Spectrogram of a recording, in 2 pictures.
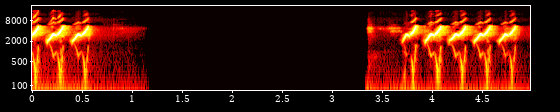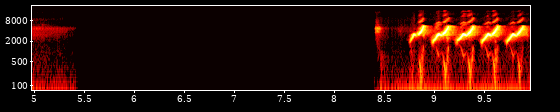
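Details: Black-naped monarch, Taiwan endemic subspecies Hypothymis azurea oberholseri, giving three runs of five or six quick, upslurred piercing whistles, each burst separated by roughly three seconds of silence.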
